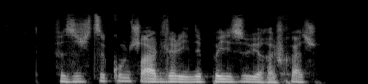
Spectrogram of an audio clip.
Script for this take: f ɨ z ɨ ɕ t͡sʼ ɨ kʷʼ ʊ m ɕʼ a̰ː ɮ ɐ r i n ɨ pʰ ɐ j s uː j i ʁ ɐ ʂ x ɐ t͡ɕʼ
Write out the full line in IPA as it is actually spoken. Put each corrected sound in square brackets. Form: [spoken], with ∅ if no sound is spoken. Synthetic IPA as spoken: f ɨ z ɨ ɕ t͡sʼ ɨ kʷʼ ʊ m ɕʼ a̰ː ɮ ɐ r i n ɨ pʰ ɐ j [z] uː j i ʁ ɐ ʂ x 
